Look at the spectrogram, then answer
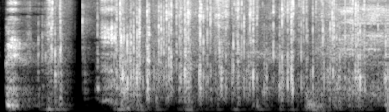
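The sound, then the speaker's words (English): Continuous crinkling and crackling of a cough drop wrapper being unwrapped, dense irregular crackles after a brief pause, with no talking. “That crinkle crackle of cough drops.”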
